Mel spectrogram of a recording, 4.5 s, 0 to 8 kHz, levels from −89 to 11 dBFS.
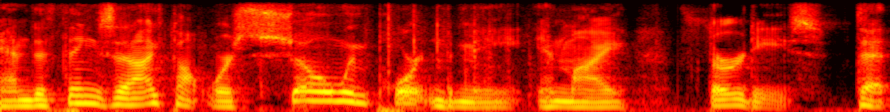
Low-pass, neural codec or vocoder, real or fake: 7.2 kHz; none; real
